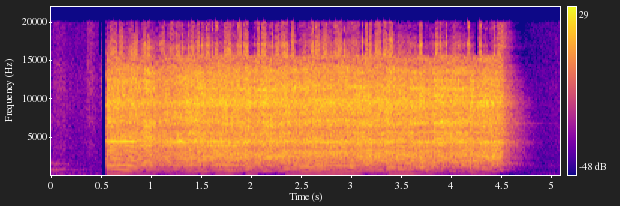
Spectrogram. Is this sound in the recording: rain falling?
no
